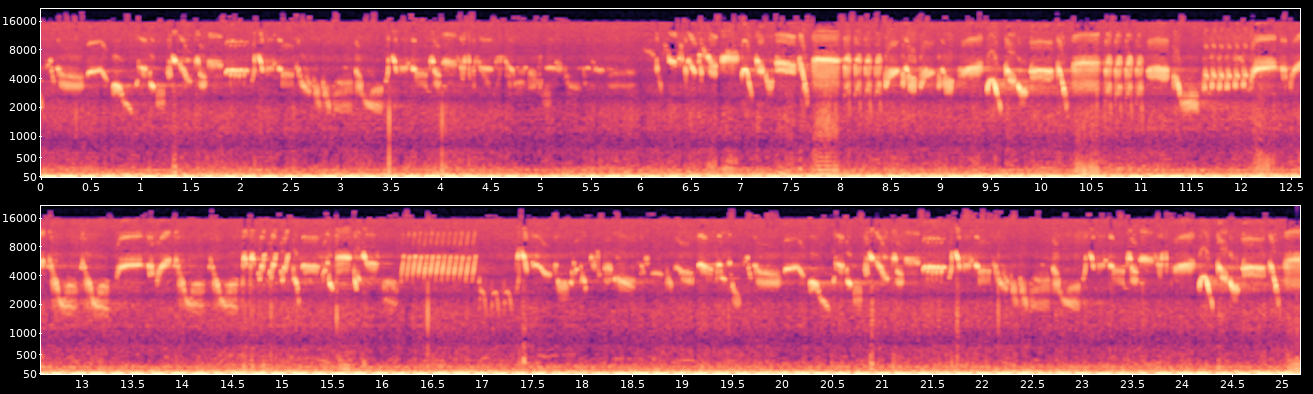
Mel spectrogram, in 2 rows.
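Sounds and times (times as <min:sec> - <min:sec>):
Eurasian Skylark singing high song in spring: 0:00.0 - 0:25.1
low rumbling noise: 0:00.0 - 0:25.1.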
